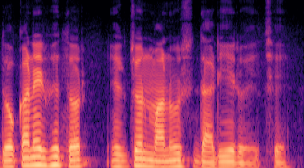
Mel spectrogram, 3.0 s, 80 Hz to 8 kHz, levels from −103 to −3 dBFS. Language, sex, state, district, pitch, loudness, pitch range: Bengali, male, West Bengal, Cooch Behar, 110 Hz, -19 LUFS, 95-120 Hz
